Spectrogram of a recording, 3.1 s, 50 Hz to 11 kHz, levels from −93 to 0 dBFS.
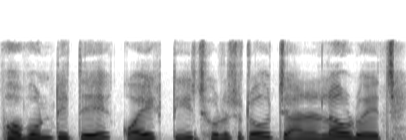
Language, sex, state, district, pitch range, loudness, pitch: Bengali, female, West Bengal, Alipurduar, 250-290 Hz, -16 LUFS, 275 Hz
